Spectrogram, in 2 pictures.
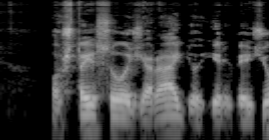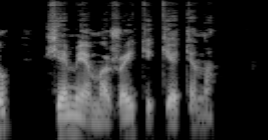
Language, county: Lithuanian, Klaipėda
